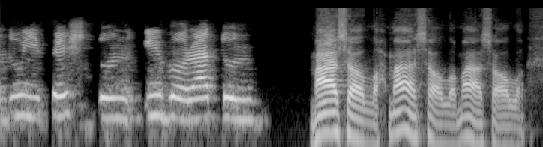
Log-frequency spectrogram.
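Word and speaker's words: عِبْرَةٌ: দ্রুত বলেন ইবরাতুন হ্যাঁ আবার বলেন ইবরাতুন আমি বানান করতে বলেছিলাম আইন বা জের র জবর রব তা দুই পেশ তুন ইবরাতুন মাশাল্লাহ মাশাল্লাহ মাশাল্লাহ কি ব্যাপার রাখা কান্নাকাটি করছেন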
